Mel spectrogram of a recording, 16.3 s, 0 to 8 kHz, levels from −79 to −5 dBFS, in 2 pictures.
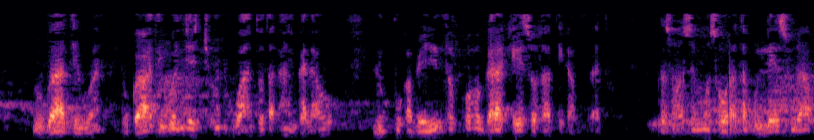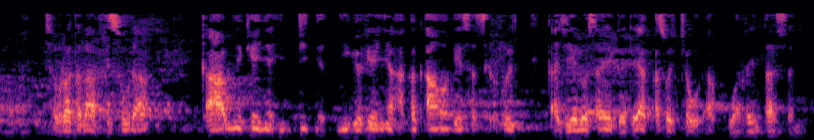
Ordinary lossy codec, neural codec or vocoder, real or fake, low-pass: MP3, 24 kbps; vocoder, 22.05 kHz, 80 mel bands, Vocos; fake; 7.2 kHz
